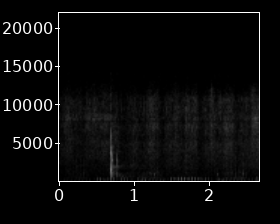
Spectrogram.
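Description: A pet cat purrs softly while being stroked, a faint, continuous low rumble with a steady pulsing rhythm and no other sounds over it.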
